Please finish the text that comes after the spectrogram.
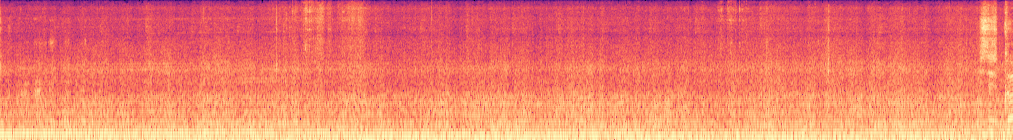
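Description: A Vauxhall Corsa engine drones loud and close from inside the moving car, holding a steady pitch that dips slightly early on, with talk over it.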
